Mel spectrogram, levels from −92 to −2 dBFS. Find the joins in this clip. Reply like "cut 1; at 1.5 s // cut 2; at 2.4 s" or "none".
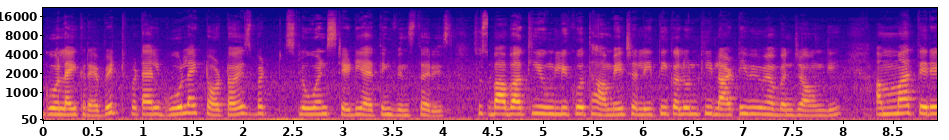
cut 1; at 4.5 s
